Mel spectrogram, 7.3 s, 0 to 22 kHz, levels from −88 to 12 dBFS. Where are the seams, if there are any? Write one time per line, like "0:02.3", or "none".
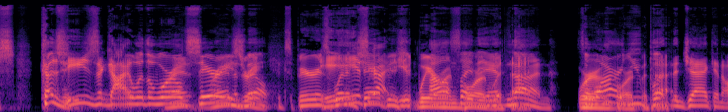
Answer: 0:04.1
